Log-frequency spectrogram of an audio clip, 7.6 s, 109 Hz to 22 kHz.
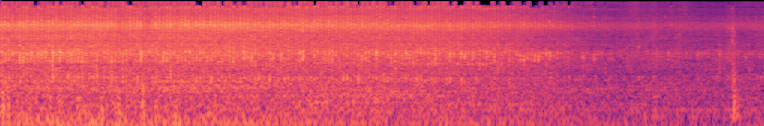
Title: Стук форсунок 1kz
